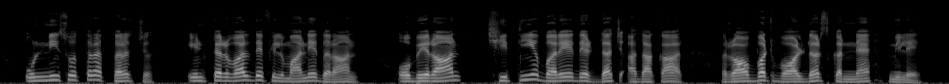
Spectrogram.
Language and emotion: Dogri, neutral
